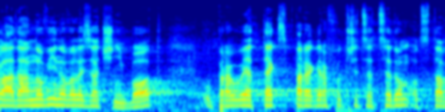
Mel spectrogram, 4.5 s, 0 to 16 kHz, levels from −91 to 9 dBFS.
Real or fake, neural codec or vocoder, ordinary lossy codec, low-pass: real; none; Opus, 64 kbps; 14.4 kHz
